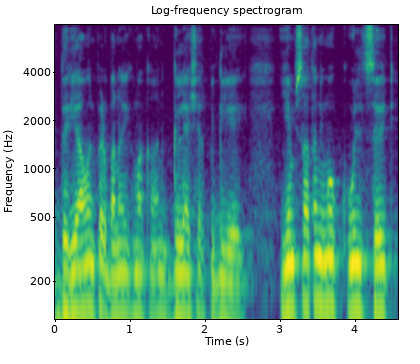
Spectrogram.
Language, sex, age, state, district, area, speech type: Kashmiri, male, 30-45, Jammu and Kashmir, Srinagar, rural, spontaneous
